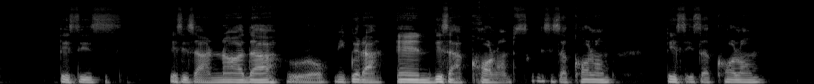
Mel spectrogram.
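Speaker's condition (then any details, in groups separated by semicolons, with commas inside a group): No condition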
